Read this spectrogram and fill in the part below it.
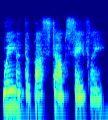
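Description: A synthetic woman's voice reading short phrases from a speech app in a flat, clipped way. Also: low voice, a little slow. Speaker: talking button on a communication app.

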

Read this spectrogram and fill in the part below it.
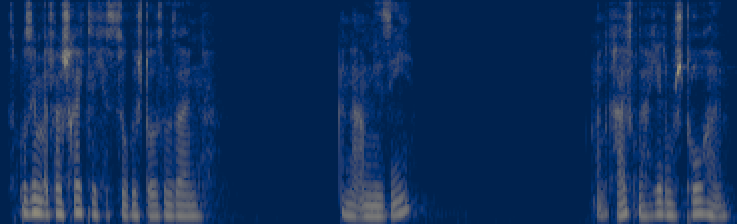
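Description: A woman's voice: sits low, steady tone, measured pace, long pauses, a bit bright, husky, in a large hall, exaggerated voice. An actress playing a grieving young mother in a German radio drama, restrained and pensive, in short phrases.

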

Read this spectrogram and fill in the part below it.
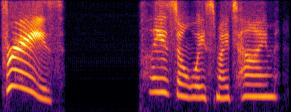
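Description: A woman's voice: high voice, very animated, extremely slow, dry recording, studio quality, exaggerated voice. An actress playing an earnest, easily flustered young female military officer in emotional, dramatic video game battle lines. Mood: stern, formal. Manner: emotional, dramatic, swinging from polite pleas to shouts.

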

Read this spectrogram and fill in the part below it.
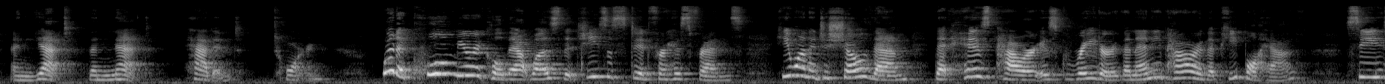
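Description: A young American woman speaking simply and expressively to small children, like a preschool teacher doing a read-aloud. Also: sits high. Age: young adult. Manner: animated, simple and clearly phrased for children. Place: small classroom, indoors.

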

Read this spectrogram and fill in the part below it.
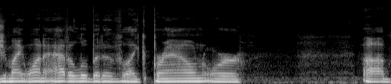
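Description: A man's voice: mid-range voice, a little mellow, dry recording. A man giving an informal watercolor tutorial as the channel's host, rambling a little and often rephrasing himself. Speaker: painting instructor, channel host. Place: indoors at a painting table.

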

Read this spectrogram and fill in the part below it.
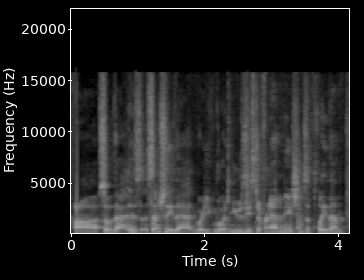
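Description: A man's voice: fairly high pitch, fast talker, a little mellow. A young man hosting a casual product demonstration as a toy reviewer. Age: young adult. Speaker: tech toy reviewer and host.

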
